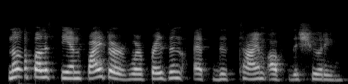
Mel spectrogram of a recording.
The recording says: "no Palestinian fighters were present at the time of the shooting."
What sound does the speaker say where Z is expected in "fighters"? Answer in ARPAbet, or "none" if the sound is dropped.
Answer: none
